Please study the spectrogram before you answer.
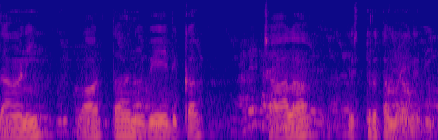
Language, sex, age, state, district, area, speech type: Telugu, male, 18-30, Andhra Pradesh, Annamaya, rural, spontaneous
